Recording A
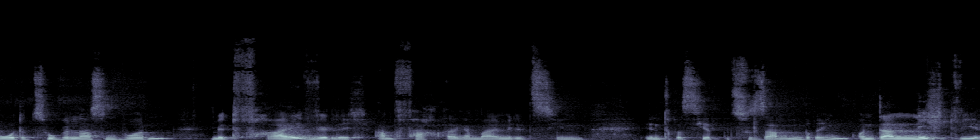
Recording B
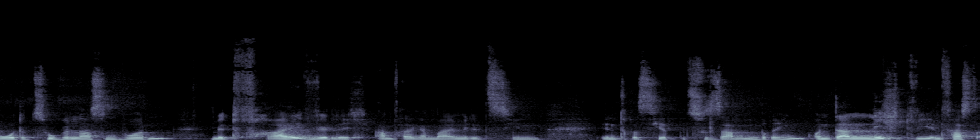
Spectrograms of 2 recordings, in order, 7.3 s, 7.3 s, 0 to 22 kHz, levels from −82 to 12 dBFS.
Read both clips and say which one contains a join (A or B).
B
